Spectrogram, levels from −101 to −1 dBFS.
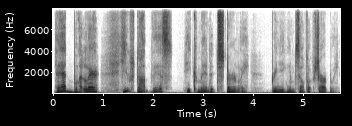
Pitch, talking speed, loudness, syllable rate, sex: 130 Hz, 125 wpm, -21 LUFS, 4.1 syllables/s, male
